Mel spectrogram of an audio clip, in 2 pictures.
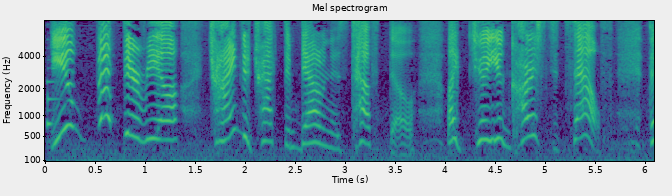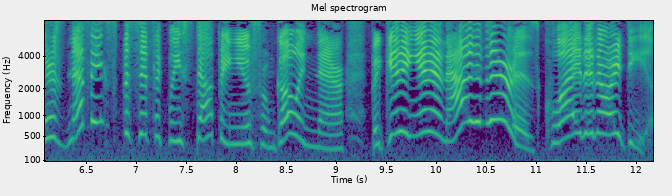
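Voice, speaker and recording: In a put-on character voice, the speaker talks at a moderate pace with extremely high pitch. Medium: video game. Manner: bubbly, enthusiastic.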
